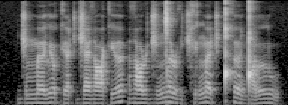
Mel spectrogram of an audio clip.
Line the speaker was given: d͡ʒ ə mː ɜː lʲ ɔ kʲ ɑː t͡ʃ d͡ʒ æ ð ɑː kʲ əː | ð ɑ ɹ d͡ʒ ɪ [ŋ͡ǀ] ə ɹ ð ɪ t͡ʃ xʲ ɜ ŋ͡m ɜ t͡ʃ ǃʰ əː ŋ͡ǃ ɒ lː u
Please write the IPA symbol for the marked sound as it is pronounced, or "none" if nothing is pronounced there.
ŋ͡ǀ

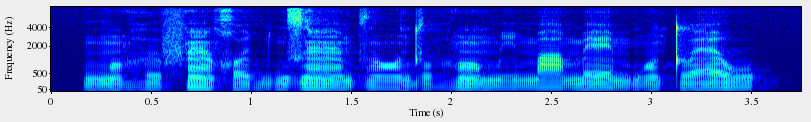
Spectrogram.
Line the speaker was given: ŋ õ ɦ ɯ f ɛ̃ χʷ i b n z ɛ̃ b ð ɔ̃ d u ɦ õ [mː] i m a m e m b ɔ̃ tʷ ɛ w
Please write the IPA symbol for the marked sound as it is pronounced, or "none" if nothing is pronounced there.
m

